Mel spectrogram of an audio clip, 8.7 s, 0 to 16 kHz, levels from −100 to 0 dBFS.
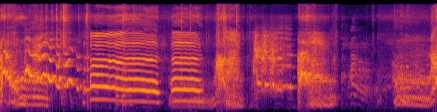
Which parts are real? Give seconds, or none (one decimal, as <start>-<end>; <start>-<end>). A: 0.0-5.0; 6.6-8.7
